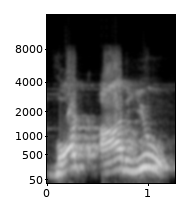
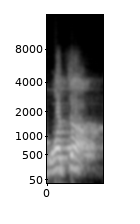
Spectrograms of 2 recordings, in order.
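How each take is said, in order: First: Each word is said fully and separately. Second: The words are run together into one reduced word. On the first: Standard language. The speaker calls it right. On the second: Informal slang. The speaker calls it wrong.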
